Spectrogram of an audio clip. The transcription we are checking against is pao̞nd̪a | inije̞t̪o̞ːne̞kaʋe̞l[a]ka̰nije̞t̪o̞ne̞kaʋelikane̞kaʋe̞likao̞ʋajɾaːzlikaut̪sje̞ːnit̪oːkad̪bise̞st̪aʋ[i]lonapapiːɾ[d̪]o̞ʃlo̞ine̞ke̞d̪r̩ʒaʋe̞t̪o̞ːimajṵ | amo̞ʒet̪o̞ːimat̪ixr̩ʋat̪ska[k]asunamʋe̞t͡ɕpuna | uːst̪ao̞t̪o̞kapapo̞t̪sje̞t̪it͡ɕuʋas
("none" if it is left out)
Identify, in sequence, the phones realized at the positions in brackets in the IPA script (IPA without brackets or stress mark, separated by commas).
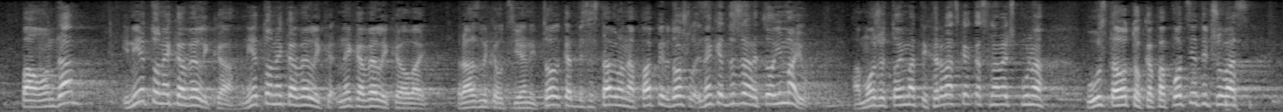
i, i, d̪, k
